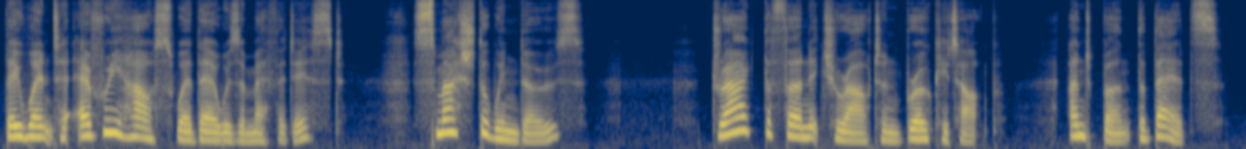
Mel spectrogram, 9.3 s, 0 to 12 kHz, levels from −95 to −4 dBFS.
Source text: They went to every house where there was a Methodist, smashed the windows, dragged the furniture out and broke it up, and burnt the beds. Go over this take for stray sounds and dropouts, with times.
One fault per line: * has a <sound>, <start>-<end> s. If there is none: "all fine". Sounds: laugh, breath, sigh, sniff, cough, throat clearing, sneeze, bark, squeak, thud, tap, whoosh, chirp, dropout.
all fine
